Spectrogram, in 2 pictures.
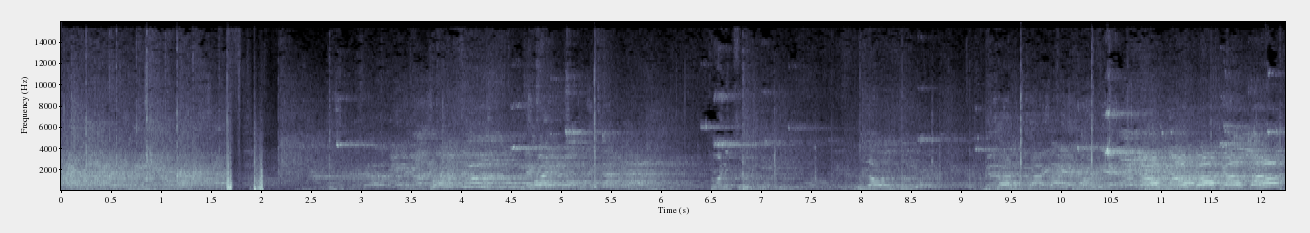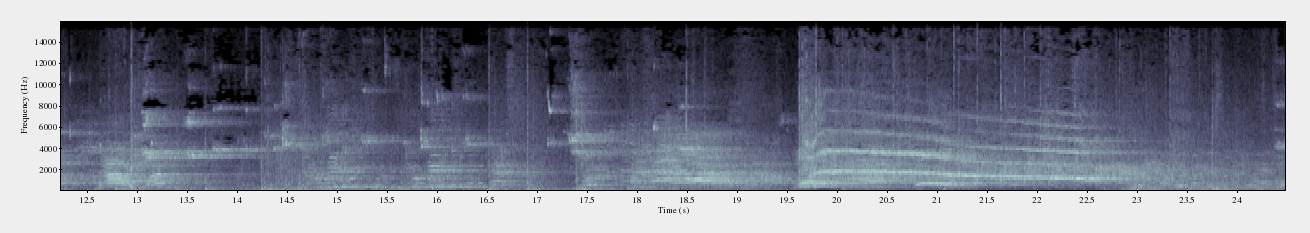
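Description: Spectators talk and cheer in an echoing gym.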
